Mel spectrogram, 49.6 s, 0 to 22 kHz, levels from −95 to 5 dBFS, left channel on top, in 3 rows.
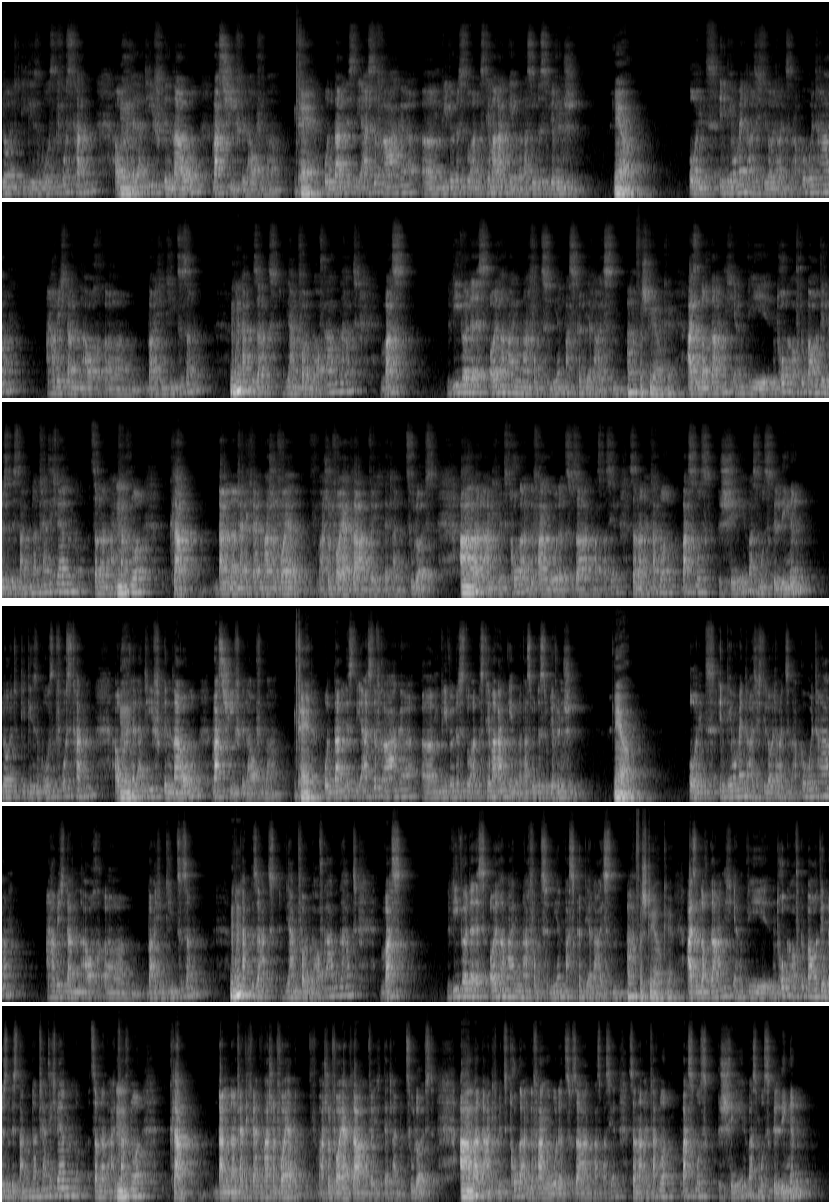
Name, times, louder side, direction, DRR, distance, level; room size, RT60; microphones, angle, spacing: voice 1, 0.0-5.5 6.0-11.5 13.7-16.7 17.4-20.4 21.2-24.5 25.4-28.9 30.1-34.6 34.9-36.2 36.4-36.8 37.3-49.0, right 3 dB, 85° right, 0 dB, 2.4 m, -37 dB
voice 2, 12.2-12.6 21.1-21.3 29.0-30.0 35.4-35.6 42.3-42.6, right 1 dB, 55° right, 5 dB, 1.1 m, -27 dB
16.5 x 6.6 x 3.4 m, 0.93 s
head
